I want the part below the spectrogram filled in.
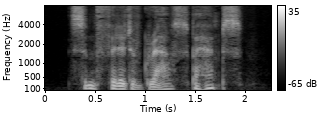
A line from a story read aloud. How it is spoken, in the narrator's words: Archibald Archibaldovich purred sweetly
